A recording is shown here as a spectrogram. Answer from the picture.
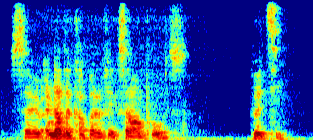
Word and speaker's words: petit: Petit. Petit can be pronounced just petit.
